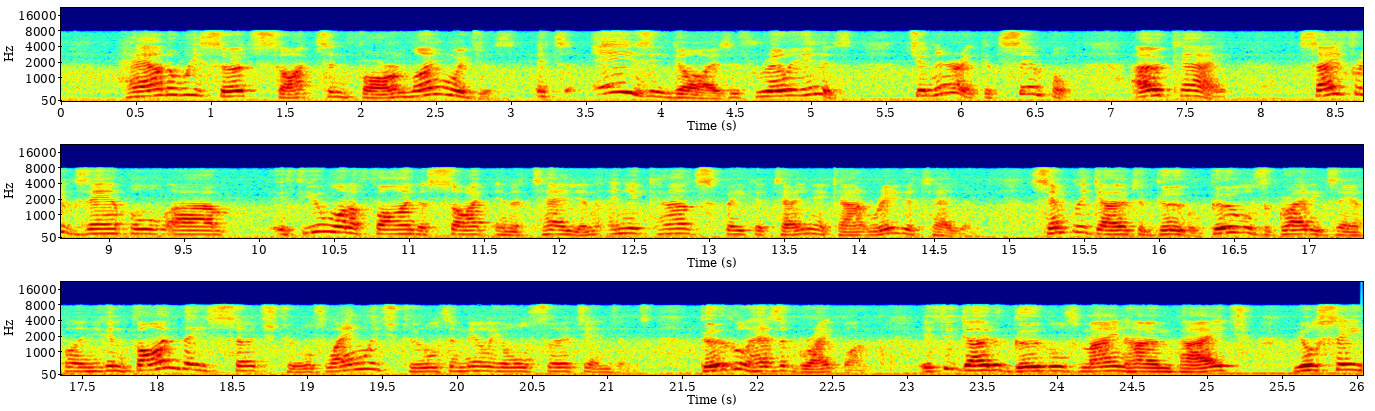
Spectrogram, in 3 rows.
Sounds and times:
Speech: 0:00.4 - 0:26.0.

